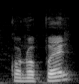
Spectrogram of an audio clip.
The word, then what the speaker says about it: конопель: як флип з конопель конопель наголос на останньому складі і означають ці фразеологізми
